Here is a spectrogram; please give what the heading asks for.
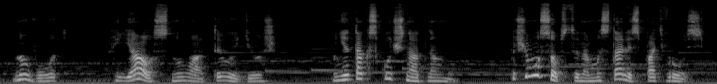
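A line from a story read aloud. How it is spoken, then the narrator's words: Soft sighing. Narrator (Russian): Ольга тихо вздохнула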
